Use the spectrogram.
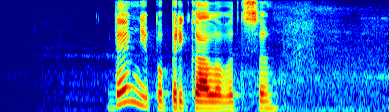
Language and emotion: Russian, neutral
